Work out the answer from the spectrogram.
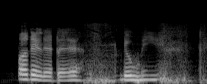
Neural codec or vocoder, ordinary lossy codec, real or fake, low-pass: codec, 16 kHz in and 24 kHz out, 0.6 kbps, FireRedTTS-2 codec; none; fake; 7.2 kHz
